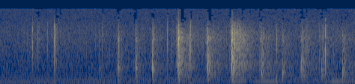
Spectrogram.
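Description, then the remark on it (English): A hammer strikes a wooden crate again and again, hammering it tight shut, about fifteen sharp knocks in an uneven rhythm, some harder and louder than others, over a low steady hum with no voices. “Well, they're hammering that crate tight shut.”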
